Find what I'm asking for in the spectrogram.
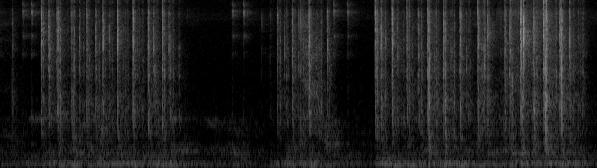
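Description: Someone types code on a computer keyboard in quick bursts of close key clicks, broken by two short pauses and then picking up again.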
